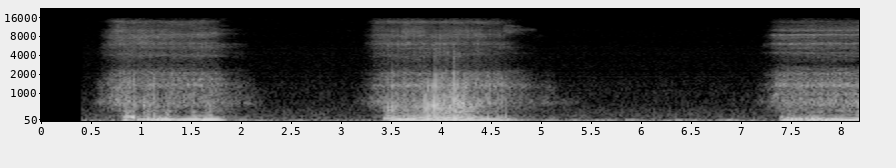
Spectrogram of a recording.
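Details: Sleeping snorer: loud, rough, rattling snores on each inspiration, about three in eight seconds, with quieter breathing between; snoring.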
